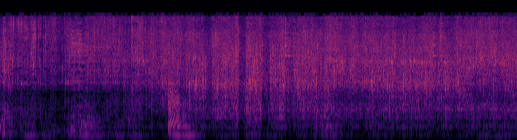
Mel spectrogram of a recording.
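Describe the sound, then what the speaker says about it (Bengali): Sliced ridge gourd sizzling in hot oil in a pan with already-fried potatoes, giving a steady loud crackle with a brief stirring scrape partway through. "এবার আলুটা ভাজা হয়ে গেছে। এবার আমি ঝিঙেগুলো দিয়ে দেবো।"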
